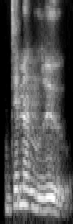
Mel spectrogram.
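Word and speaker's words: Dementlieu: Dimmonlu, I think, is probably your best bet. Ooh, easy to remember, sure. You bet. Dimmonlu. Won't mispronounce that or anything. Wonderful. Do your best. The T is silent.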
